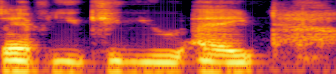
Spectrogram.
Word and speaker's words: Fuqua: I'm hoping I'm pronouncing his name correctly. It's Fuqua.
